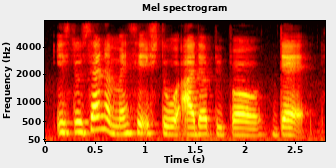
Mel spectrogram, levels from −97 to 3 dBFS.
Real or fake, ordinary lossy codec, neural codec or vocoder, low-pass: real; AAC, 48 kbps; none; 7.2 kHz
